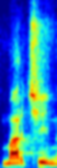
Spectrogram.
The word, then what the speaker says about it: Marcin: Is it Marcin? You pronounce it beautiful, beautifully pronounced. Yes, Marcin, actually, yes.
